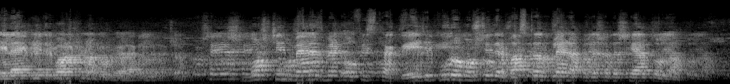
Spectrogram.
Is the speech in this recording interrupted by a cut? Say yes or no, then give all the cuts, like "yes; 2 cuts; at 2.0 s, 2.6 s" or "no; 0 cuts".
yes; 1 cut; at 2.3 s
